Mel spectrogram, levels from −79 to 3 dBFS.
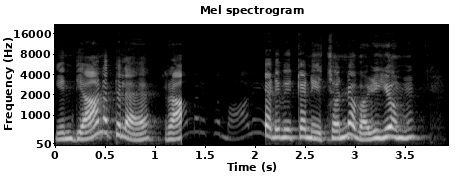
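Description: Speech, with an audio dropout to a faint residue from 1.26 to 2.11 s. For 0.84 s only a faint leak remains, about 30 dB down. The likely cause is a brief signal loss on a still-live path.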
